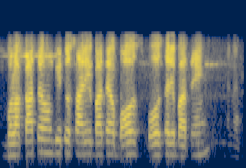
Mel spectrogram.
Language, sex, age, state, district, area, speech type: Urdu, male, 18-30, Bihar, Purnia, rural, conversation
